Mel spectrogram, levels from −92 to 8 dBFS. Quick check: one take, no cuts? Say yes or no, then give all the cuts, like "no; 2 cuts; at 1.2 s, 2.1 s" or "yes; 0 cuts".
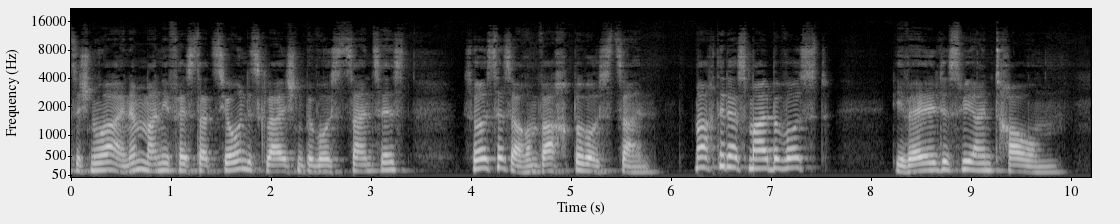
yes; 0 cuts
